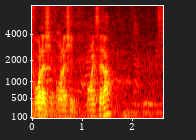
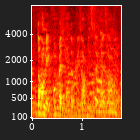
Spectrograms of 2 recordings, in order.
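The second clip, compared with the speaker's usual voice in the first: much lower and softer trance voice; hypnotic deepening; 11 semitones lower, 8 dB quieter than usual. Acted. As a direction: let the voice sink into sleep.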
